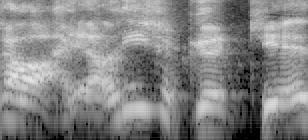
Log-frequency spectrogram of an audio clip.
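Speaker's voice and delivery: slow, drawn-out Texas drawl. Quoting the Colts' Ballard answering reporters about a young receiver, Ballard's Texas accent. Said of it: "in his Texas accent".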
